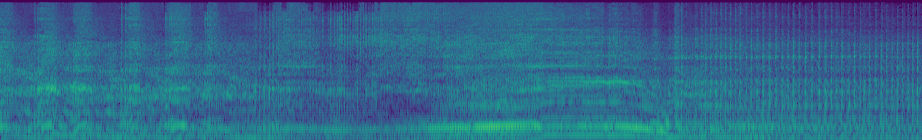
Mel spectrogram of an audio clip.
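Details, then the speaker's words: HPI Savage Octane RC truck, petrol two-stroke, cold start with choke, warming up: buzzy revs rising and falling with a thin, strained top end; too lean on the high end when revved hard. "Bit too lean on the high end. I'm going to sort that out."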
